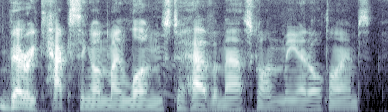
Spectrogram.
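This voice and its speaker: A bright, sharp tone with fairly even intonation. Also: man. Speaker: VTuber gamer. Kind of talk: casual vlog chat. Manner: hesitant, filler-heavy.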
